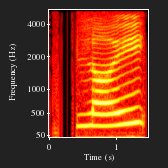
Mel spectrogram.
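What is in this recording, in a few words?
"leoi5", Cantonese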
